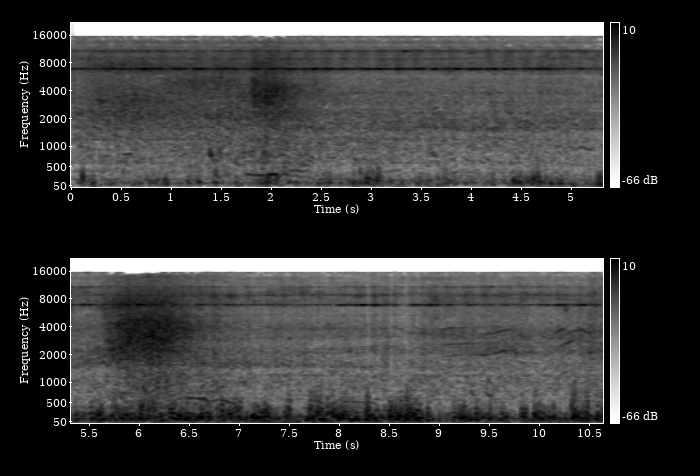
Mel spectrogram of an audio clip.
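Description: Outdoor beach ambience dominated by wind buffeting the microphone as an irregular low rumble, with faint distant voices and two brief hissy swells about two and six seconds in.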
